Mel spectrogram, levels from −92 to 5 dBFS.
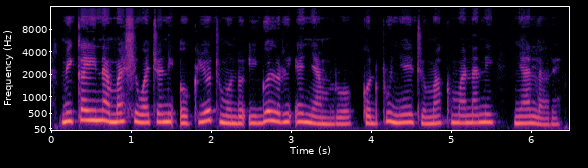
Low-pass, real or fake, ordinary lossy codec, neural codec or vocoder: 14.4 kHz; real; Opus, 24 kbps; none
